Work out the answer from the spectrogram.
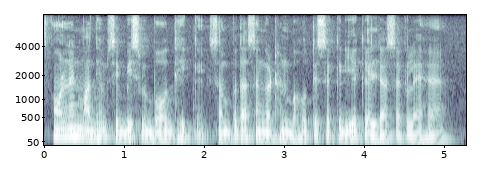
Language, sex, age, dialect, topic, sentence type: Magahi, male, 18-24, Western, banking, statement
